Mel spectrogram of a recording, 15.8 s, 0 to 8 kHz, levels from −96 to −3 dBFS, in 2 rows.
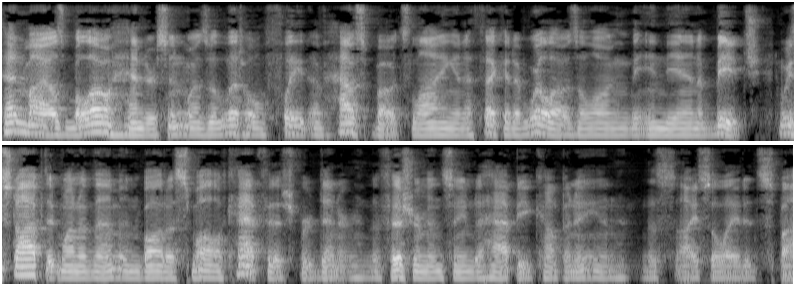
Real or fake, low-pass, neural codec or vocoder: fake; 7.2 kHz; vocoder, 24 kHz, 100 mel bands, Vocos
